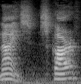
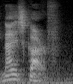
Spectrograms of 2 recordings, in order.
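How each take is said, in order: First: Both S sounds are pronounced separately. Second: The two S sounds merge into one. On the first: The speaker calls it wrong. "Instead of saying" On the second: The speaker calls it right. "Only S is pronounced only one"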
